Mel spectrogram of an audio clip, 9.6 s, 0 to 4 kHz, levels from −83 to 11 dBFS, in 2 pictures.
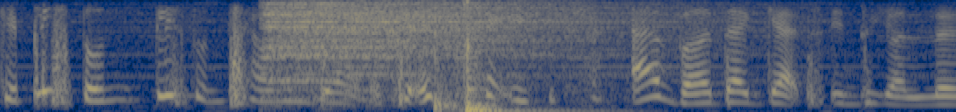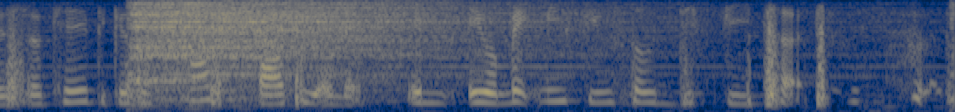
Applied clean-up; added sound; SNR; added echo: none; Hi-hat + Slam; -2 dB; none.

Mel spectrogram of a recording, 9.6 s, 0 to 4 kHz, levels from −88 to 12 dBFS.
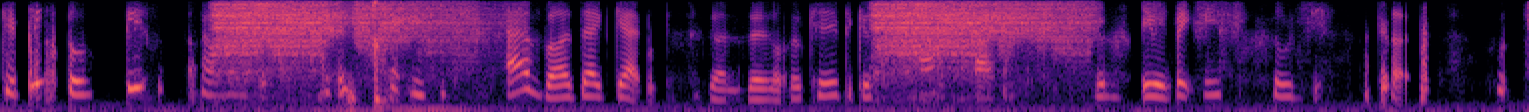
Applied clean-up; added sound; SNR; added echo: neural diffusion model UNIVERSE++.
